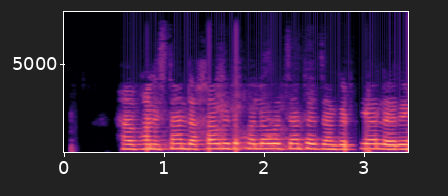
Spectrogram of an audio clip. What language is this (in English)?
Pashto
